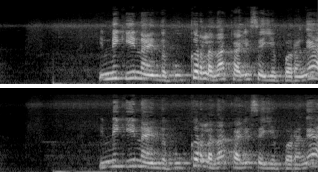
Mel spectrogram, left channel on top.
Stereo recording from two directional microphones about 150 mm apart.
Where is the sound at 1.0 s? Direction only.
50° left (ahead or behind).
